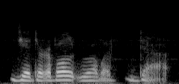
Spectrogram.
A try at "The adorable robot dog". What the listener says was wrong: Okay, very nice.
